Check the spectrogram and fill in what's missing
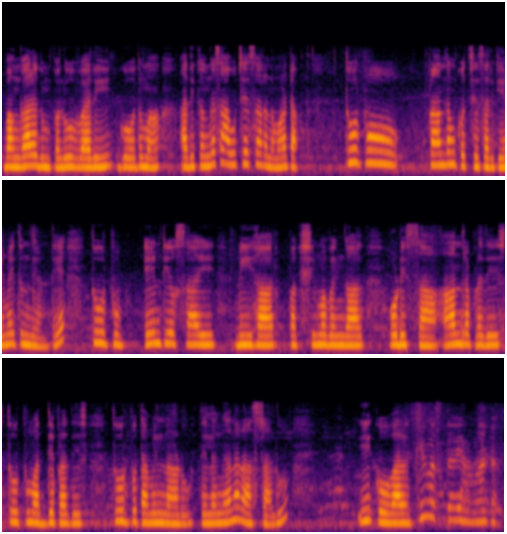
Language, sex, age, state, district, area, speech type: Telugu, female, 18-30, Telangana, Hyderabad, urban, spontaneous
